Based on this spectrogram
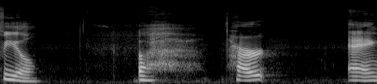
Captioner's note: sighs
